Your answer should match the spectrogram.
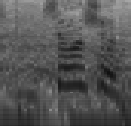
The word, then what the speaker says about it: Saoirse: That was perfectly pronounced on both ends, right? Perfect. Saoirse, people don't always get the name right, do they?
